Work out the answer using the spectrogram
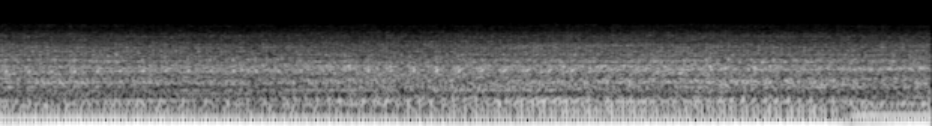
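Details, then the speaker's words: First-gen diesel dually idling after a new starter was fitted and the fuel shut-off solenoid addressed: deep, steady clatter with an even beat, no misses or knocks, idle settling slightly lower near the end; sounds healthy. "it's so much different experience than the blue truck like it is quiet in here it does have timing in it but it's quie"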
